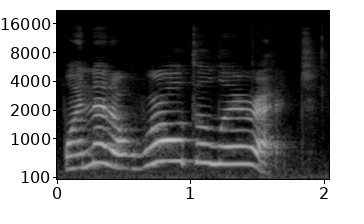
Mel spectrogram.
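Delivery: usual speaking voice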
